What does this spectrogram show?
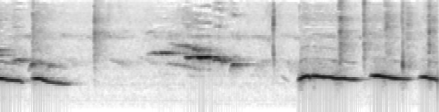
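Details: White-rumped shama tutor song: pure, lower whistled notes that wobble and fall, a softer warbled phrase, then loud clear sustained whistles with sharp clicks mixed in.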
